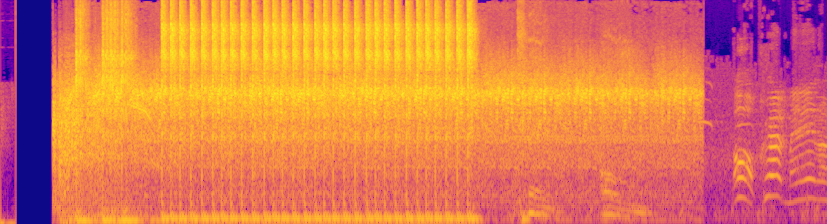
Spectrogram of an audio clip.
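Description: A loud, deep rumble carrying a rapid run of sharp, gunfire-like blasts for about three seconds. It dies away about seven seconds in.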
